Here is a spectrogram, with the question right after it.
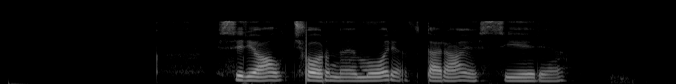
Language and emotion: Russian, sad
